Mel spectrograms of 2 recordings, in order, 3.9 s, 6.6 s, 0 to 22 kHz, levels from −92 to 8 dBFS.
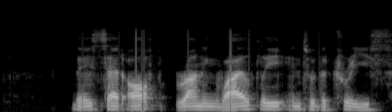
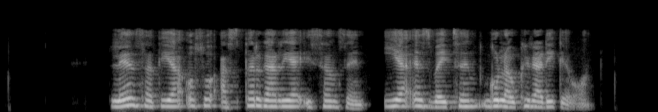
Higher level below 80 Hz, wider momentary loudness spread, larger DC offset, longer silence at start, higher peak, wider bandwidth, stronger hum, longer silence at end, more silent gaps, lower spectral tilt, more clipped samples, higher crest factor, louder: first, -66 dBFS vs -74 dBFS; about the same, 9 LU vs 11 LU; neither; second, 0.75 s vs 1.1 s; second, -10 dBFS vs -6 dBFS; about the same, 7.4 kHz vs 7.8 kHz; neither; second, 0.15 s vs 0.7 s; second, none vs 3.71-3.84 s; first, -7.5 dB/octave vs -5.5 dB/octave; neither; about the same, 18 dB vs 18 dB; second, -28 LUFS vs -23 LUFS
